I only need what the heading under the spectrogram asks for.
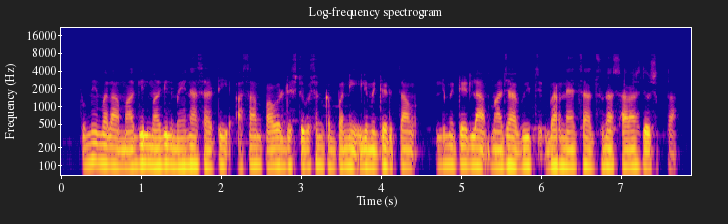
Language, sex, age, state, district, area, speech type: Marathi, male, 18-30, Maharashtra, Nanded, rural, read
